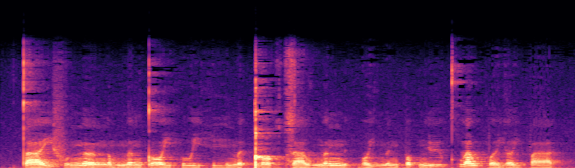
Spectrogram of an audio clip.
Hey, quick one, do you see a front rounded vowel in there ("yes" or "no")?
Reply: yes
